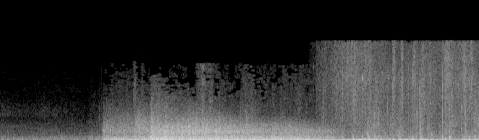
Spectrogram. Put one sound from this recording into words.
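A horse gallops over soft ground.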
